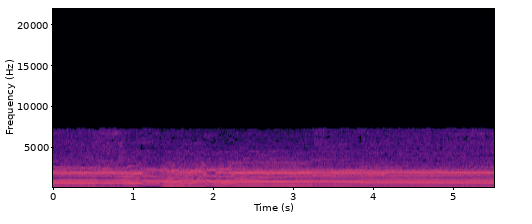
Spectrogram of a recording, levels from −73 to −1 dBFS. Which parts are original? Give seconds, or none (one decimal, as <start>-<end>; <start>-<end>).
0.0-5.5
